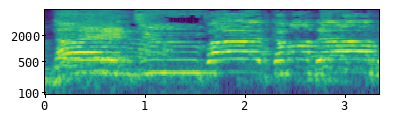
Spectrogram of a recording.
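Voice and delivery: slow, drawn-out number call; booming prize announcer. Real, not acted. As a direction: call it like a game show host. Raffle number called out.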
